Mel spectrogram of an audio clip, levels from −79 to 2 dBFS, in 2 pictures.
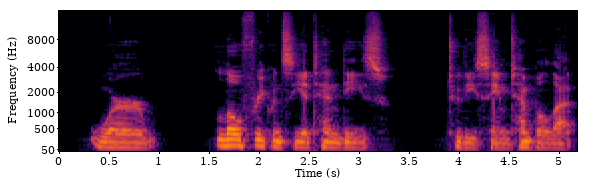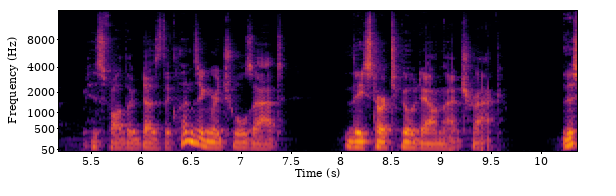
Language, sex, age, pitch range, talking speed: English, male, 30-49, 90-120 Hz, 135 wpm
